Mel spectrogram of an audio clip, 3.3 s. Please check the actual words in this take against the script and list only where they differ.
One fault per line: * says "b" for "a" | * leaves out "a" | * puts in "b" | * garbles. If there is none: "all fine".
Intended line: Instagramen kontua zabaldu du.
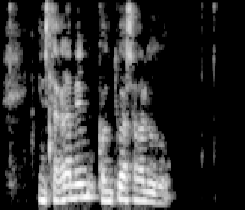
all fine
